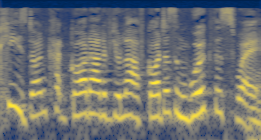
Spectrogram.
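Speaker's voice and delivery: fast, tearful, weeping pleading tone. Recounting pleading with a woman, the speaker acts out weeping and begging. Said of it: "I started weeping and saying".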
